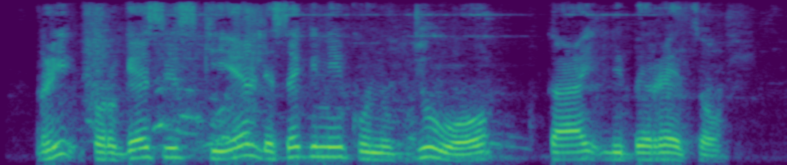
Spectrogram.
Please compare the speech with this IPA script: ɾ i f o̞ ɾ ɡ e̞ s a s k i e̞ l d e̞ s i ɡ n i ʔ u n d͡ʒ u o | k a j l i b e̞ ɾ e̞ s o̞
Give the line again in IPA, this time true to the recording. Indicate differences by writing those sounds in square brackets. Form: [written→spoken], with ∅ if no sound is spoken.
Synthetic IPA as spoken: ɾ i f o̞ ɾ ɡ e̞ s [a→i] s k i e̞ l d e̞ s [i→e] ɡ n i [ʔ→k] u n d͡ʒ u o | k a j l i b e̞ ɾ e̞ [s→t͡s] o̞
